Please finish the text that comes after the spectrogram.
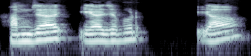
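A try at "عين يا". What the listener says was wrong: হামজা নয়, ভালো করে দেখে পড়েন। আইন ইয়া জাবার ইয়া কেন, আইন ইয়া জাবার। আচ্ছা, ইয়া সাকিনের ডান দিকে জাবার থাকলে কি বলা হয় তাকে? ইয়া সাকিনের ডান দিকে জাবার থাকলে কি বলে? এই যে দেখেন, ইয়া সাকিনের ডান দিকে জাবার থাকলে কি বলে?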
